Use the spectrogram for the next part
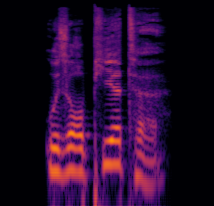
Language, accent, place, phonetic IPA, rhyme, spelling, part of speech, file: German, Germany, Berlin, [uzʊʁˈpiːɐ̯tə], -iːɐ̯tə, usurpierte, adjective / verb, De-usurpierte.ogg
- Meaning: inflection of usurpieren: 1. first/third-person singular preterite 2. first/third-person singular subjunctive II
